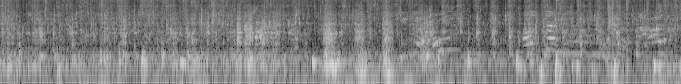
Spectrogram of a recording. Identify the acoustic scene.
kitchen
